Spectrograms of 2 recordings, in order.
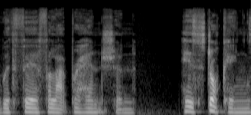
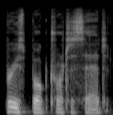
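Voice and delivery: plain reading voice

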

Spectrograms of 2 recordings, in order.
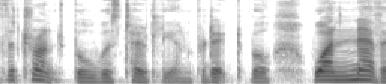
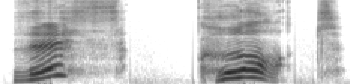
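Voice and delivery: high, very loud denunciation; booming; 10 semitones higher, 14 dB louder than usual. A narrator's reading. Headmistress denouncing a boy to the school, booming. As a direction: boom it out, each word a blow. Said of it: "boomed the headmistress".

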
